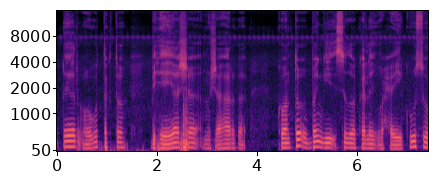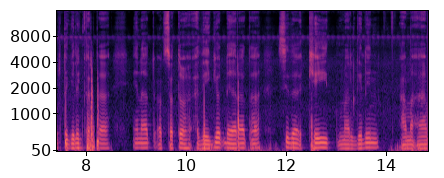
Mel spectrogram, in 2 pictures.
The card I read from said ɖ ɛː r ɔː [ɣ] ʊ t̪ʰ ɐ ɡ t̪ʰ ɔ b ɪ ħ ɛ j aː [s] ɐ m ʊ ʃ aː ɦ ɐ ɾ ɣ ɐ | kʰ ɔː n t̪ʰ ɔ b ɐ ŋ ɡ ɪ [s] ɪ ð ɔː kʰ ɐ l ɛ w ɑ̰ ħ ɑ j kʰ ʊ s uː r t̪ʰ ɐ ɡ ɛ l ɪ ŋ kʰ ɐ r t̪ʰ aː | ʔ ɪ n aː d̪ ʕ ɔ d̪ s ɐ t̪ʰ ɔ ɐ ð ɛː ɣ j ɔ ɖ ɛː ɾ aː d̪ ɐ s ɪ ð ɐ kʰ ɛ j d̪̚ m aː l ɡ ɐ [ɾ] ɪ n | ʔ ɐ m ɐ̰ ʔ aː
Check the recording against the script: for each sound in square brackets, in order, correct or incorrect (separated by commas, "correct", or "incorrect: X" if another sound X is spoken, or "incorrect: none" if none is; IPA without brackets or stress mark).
correct, incorrect: ʃ, correct, incorrect: l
